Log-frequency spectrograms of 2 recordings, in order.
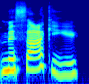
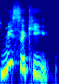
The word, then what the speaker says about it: Misaki: This is an a narrator problem. Kept saying Msaki. And every time I have seen that word, that name spelled and when I've watched Japanese shows, it's Misaki.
